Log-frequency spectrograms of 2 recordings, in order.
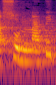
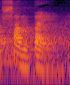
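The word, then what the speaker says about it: سنتي: Harusnya dibaca sunnati, dibaca santai.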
